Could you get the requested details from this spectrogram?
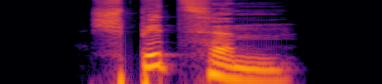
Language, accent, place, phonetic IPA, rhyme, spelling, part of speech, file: German, Germany, Berlin, [ˈʃpɪt͡sm̩], -ɪt͡sm̩, spitzem, adjective, De-spitzem.ogg
- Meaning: strong dative masculine/neuter singular of spitz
